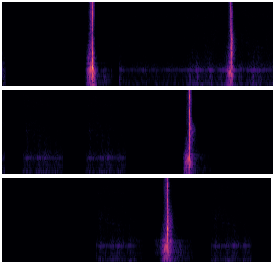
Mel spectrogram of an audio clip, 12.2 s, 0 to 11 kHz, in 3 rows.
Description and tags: Several golf hits with an 6 iron
green, driver, golf, club, hit, chop, swing, iron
